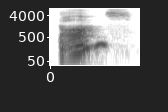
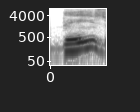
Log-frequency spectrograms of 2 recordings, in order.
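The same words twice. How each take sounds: First: "vase" with a broad ah, like "vahz"; alternative pronunciation. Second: "vase" with a long ay, rhyming with "days"; alternative pronunciation. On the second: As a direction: say "vase" as "vayz". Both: Shown as a demonstration. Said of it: "a small vase or vase".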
